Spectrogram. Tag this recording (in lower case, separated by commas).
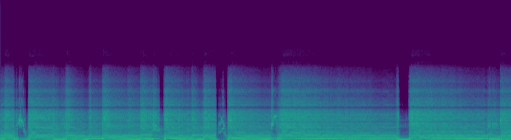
music, electric guitar, tapping (guitar technique)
